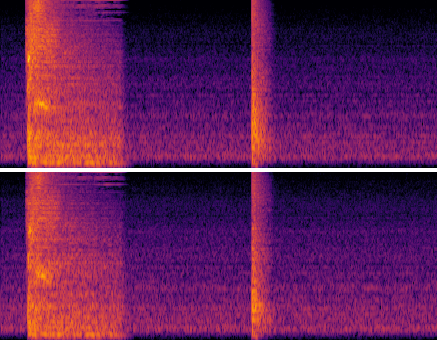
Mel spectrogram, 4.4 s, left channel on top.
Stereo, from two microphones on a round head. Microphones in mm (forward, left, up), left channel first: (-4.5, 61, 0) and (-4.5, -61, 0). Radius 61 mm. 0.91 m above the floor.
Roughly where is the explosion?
Left.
